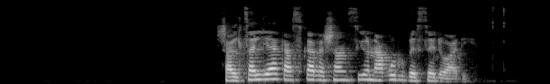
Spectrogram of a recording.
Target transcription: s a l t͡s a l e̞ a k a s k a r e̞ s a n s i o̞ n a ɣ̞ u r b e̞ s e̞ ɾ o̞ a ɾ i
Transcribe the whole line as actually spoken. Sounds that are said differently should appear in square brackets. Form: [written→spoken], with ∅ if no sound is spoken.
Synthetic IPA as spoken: s a l t͡s a [l→ʎ] e̞ a k a s k a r e̞ s a n s i o̞ n a ɣ̞ u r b e̞ s e̞ ɾ o̞ a ɾ i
